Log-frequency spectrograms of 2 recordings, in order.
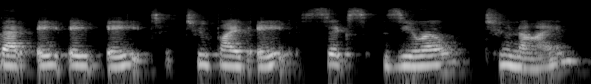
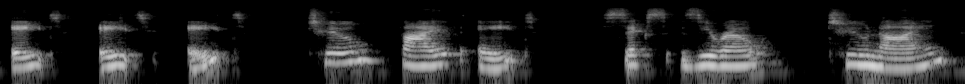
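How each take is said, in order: First: The number is read at a quicker pace. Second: The number is read at a slower pace.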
